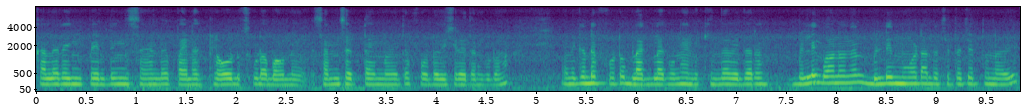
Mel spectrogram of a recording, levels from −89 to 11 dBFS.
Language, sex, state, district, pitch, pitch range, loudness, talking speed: Telugu, male, Andhra Pradesh, Guntur, 165 Hz, 160-170 Hz, -16 LUFS, 195 wpm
